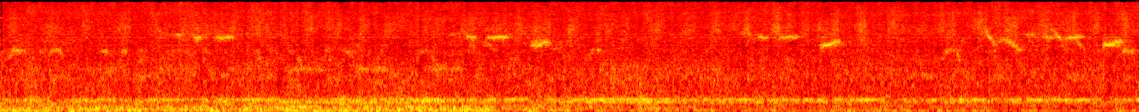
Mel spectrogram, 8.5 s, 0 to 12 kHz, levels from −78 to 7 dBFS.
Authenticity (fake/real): fake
